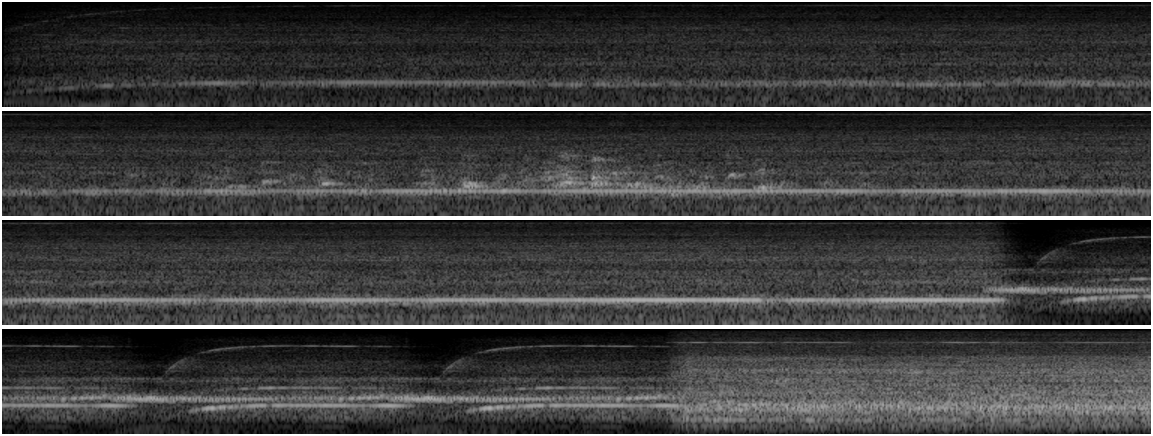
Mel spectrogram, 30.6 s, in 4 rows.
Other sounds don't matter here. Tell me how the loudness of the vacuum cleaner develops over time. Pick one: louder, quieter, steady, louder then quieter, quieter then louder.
louder.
